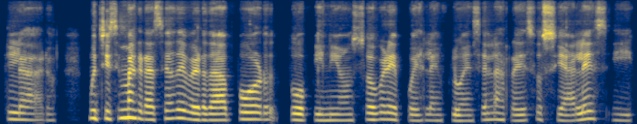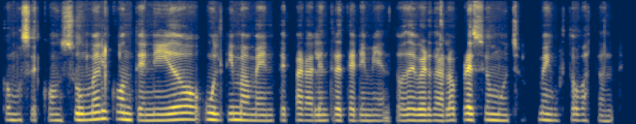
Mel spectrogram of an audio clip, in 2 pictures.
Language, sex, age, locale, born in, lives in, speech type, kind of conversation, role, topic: Spanish, female, 45-49, es-VE, Venezuela, United States, conversation, podcast, host, ¿Qué opinas de la influencia de las redes sociales en nuestra forma de consumir entretenimiento?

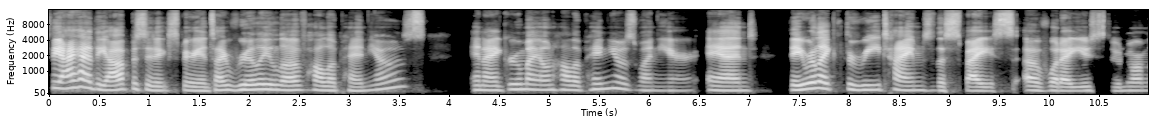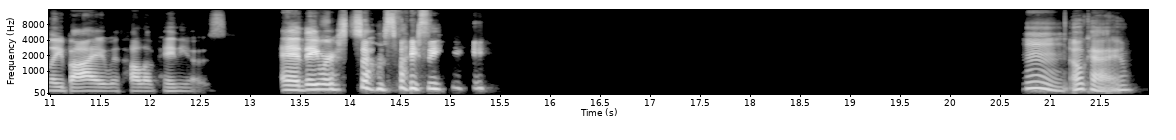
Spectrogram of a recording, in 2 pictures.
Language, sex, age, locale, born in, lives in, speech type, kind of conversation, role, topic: English, female, 25-29, en-US, United States, United States, conversation, podcast, host, How does connecting with nature affect our overall well-being?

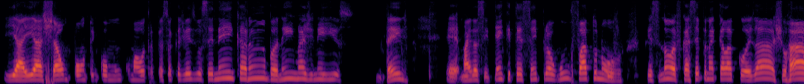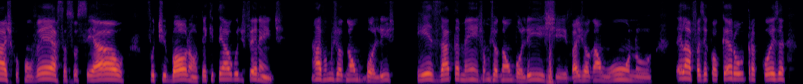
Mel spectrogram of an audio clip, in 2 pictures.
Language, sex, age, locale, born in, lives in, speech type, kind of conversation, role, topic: Portuguese, male, 35-39, pt-BR, Brazil, Spain, conversation, advice, advisor, Como posso equilibrar amizades com interesses e rotinas diferentes?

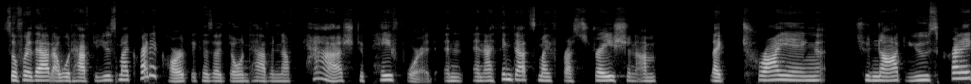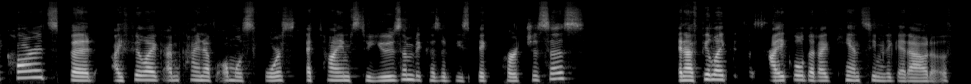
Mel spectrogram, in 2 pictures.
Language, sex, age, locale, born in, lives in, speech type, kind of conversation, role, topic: English, female, 45-49, en-DE, Germany, United States, conversation, advice, user, How can I stabilize my finances and cover essential bills after losing income?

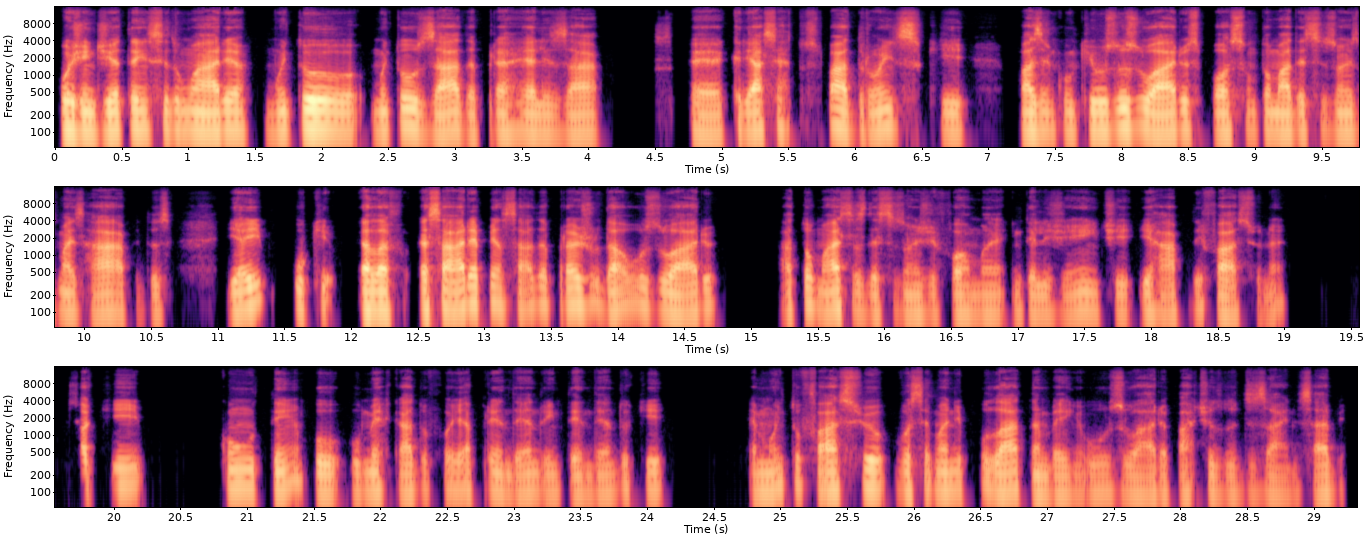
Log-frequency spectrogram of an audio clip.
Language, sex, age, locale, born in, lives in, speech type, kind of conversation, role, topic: Portuguese, male, 30-34, pt-BR, Brazil, Portugal, conversation, advice, user, Como posso alinhar os meus valores pessoais ao meu trabalho atual sem perder estabilidade?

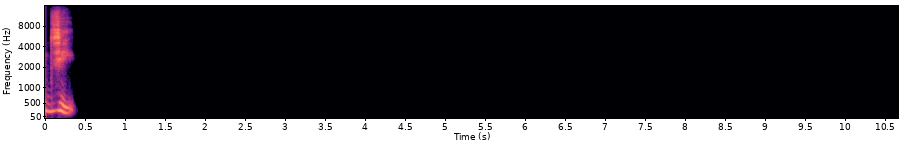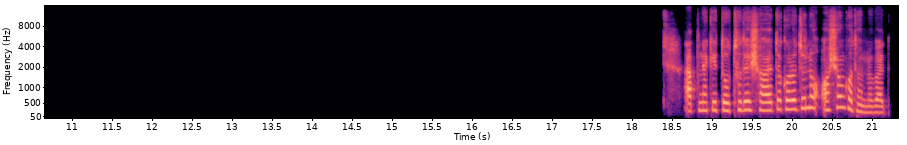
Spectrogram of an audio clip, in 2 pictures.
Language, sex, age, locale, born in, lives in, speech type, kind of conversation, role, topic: Bengali, female, 20-24, bn-BD, Bangladesh, Bangladesh, read, expert-assistant, asker, যদি ভবিষ্যতে এমন একটি ওষুধ আবিষ্কৃত হয়, যা দুঃখ বা উদ্বেগ একেবারে মুছে দিতে পারে, তাহলে মানুষ কি সত্যিই সুখী হবে, নাকি এতে অন্য সমস্যার সৃষ্টি হবে?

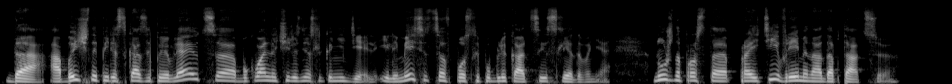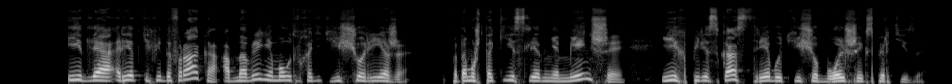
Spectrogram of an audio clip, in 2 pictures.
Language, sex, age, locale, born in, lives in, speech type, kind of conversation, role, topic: Russian, male, 40-44, ru-RU, Russia, United States, read, expert-assistant, expert, Как понять, насколько достоверна информация о новых методах лечения, если её находишь в интернете?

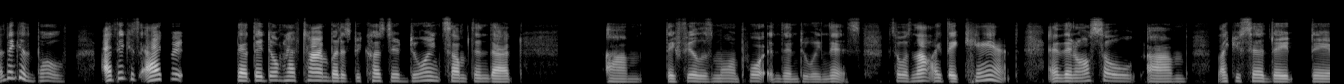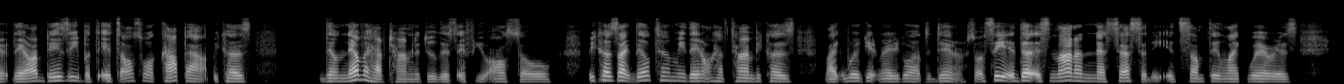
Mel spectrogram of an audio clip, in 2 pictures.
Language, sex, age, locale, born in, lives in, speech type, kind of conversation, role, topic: English, female, 60-64, en-US, United States, United States, conversation, advice, user, How can I approach a difficult conversation?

